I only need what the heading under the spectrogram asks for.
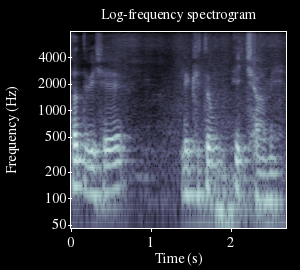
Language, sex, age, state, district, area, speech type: Sanskrit, male, 60+, Telangana, Karimnagar, urban, spontaneous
